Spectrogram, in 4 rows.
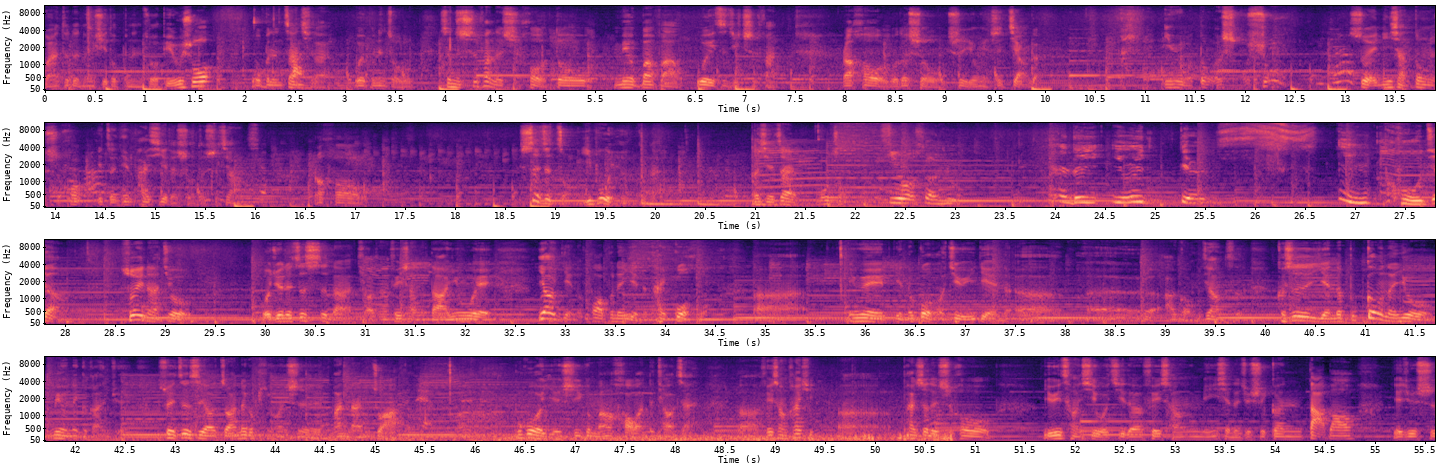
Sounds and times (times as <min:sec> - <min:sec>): Speech: 0:00.0 - 0:07.4, 0:08.0 - 0:10.0, 0:11.2 - 0:17.2, 0:18.6 - 0:20.2, 0:21.0 - 0:23.1, 0:24.0 - 0:28.0, 0:28.6 - 0:29.3, 0:30.0 - 0:55.6
Music: 0:00.0 - 0:55.6.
